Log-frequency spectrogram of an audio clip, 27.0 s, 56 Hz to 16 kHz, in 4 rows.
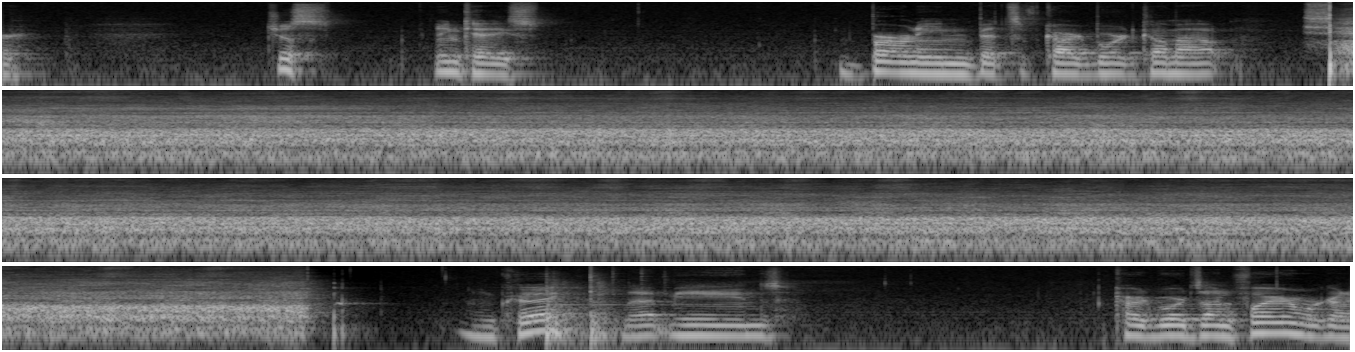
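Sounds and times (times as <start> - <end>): gas torch flame hissing: 6.5 - 22.0, 23.0 - 24.2.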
